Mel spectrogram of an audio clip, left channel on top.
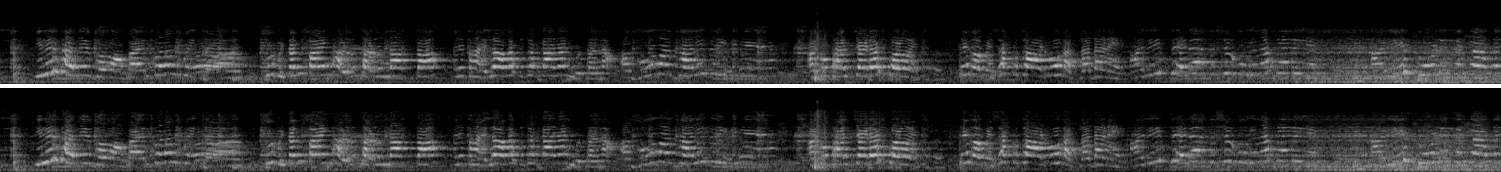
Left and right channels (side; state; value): both; normal; correlation 0.21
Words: कितें जालें गो भायर कोणाक पळयता तू भितर पांय धाडून धाडून नाचता आनी भायलो आवाज तुज्या कानान घुसना अगो म्हाका जालें तरी कितें अगो भायर चेड्याक पळय ते रमेशाक कसो आडवो घातला ताणें अरे चेड्या तशें करूं नाका रे अरे सोड ताका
